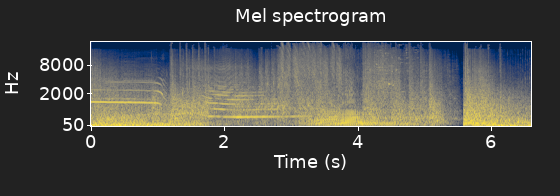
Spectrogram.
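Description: Action-movie explosion and gunfire effects: sweeping tones open into a loud, dense barrage of booms and crackling blasts that holds steady, dips sharply to near silence for a moment, then slams back in at full force.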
